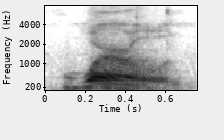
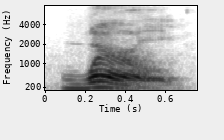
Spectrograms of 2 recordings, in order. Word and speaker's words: world: world world yes world we can pronounce this word by cutting the letter L we got oh sorry cutting the letter R so it's going to be well World well so with depends if you find it difficult to say you can you can use the pronunciation world the world the world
